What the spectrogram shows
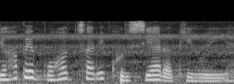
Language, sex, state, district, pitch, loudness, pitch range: Hindi, female, Bihar, Gopalganj, 215 Hz, -15 LUFS, 175-265 Hz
